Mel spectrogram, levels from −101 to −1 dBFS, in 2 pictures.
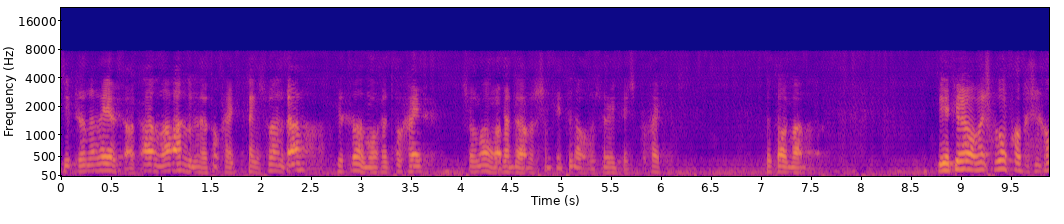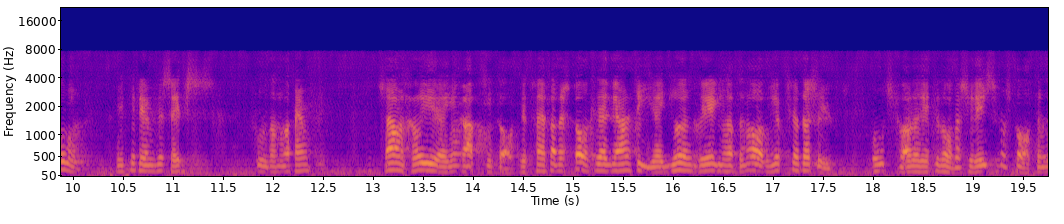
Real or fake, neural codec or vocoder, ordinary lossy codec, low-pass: fake; codec, 16 kHz, 1 kbps, FreqCodec, smaller model; none; none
